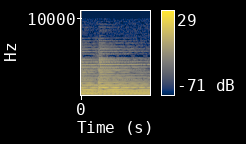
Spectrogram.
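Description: Electric guitar played through heavy distortion with stacked delays and a touch of reverb: a sustained, buzzing chord rings loud and steady, with a soft repeat smearing in near the start.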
